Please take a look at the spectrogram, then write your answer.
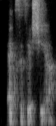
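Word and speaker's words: ex officio: because of their office i think you pronounce it x officio let's see if we can hear how it's pronounced exofficia that's correct so because and i'm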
